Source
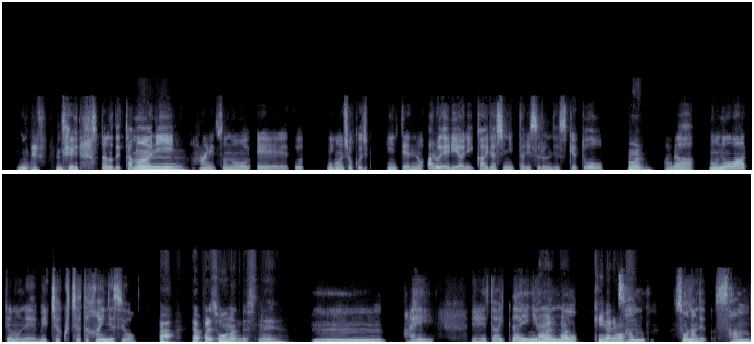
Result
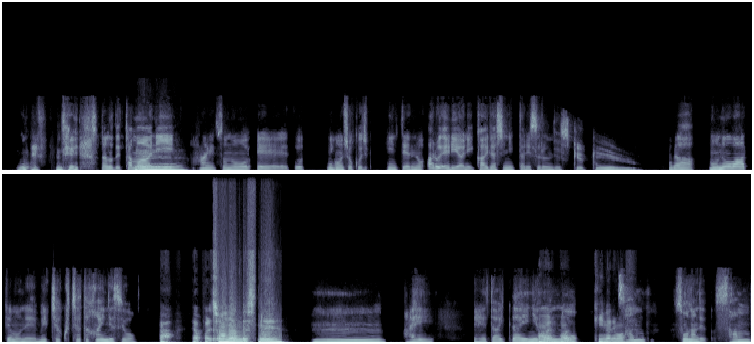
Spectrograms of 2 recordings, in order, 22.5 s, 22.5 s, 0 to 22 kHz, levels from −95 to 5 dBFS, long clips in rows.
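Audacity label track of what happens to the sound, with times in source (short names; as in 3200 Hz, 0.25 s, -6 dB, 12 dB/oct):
8.100000	8.100000	tape stop 1.92 s
14.420000	15.450000	sample leveller passes 5
17.460000	18.340000	studio fade out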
